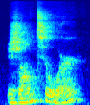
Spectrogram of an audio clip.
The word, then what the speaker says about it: Jaunteur: It is pronounced jeanour.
